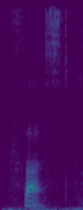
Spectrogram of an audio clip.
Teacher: the stressed syllable has the bird vowel, which is basically like the long schwa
